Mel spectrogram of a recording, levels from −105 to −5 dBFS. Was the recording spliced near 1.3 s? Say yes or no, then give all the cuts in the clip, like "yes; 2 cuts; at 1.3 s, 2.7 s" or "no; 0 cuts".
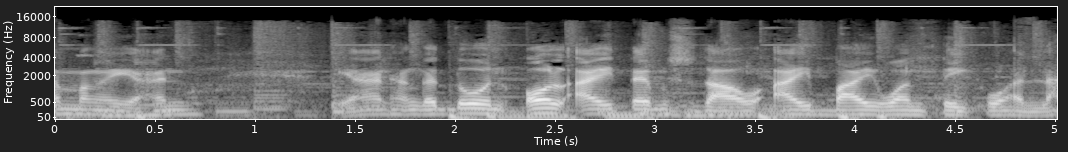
no; 0 cuts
